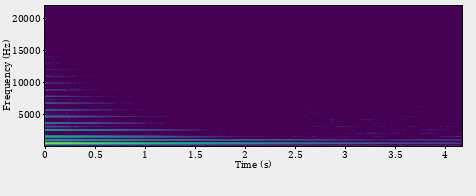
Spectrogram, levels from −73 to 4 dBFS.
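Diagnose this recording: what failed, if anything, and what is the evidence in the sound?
Nothing failed in this music recording, and the sound shows no evidence of any fault.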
